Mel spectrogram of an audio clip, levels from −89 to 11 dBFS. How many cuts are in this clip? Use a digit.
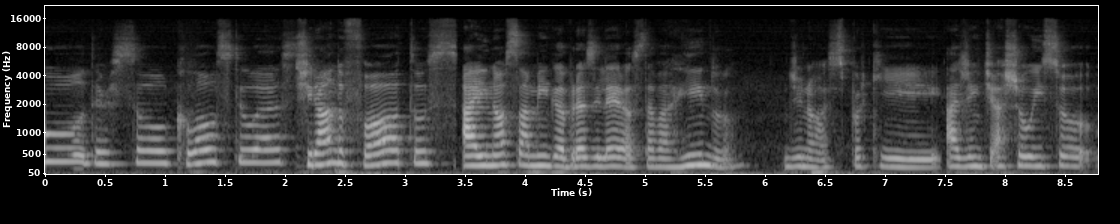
1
